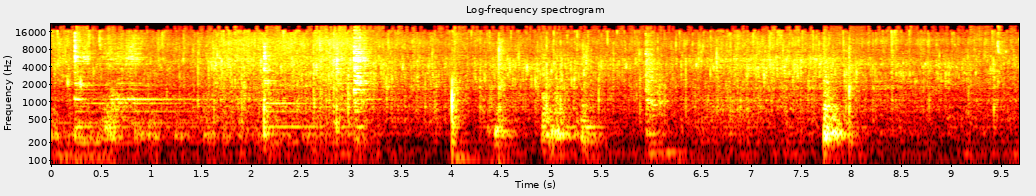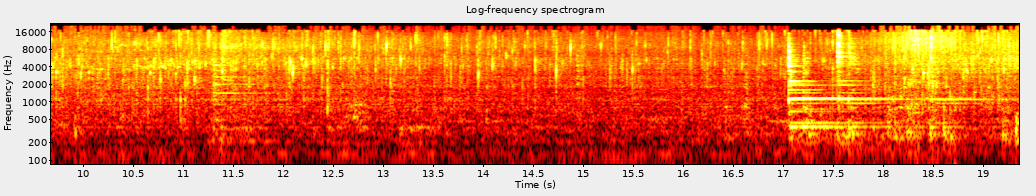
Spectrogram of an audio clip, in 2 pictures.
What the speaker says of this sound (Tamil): வெங்காயம் பச்சை மிளகா வரமிளகா கருவேப்பிலை இதை போட்டு நல்லா வதக்கணும்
